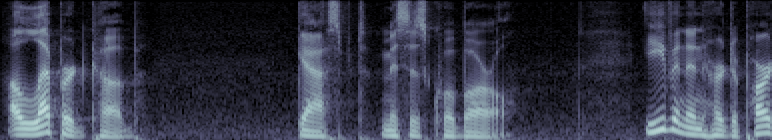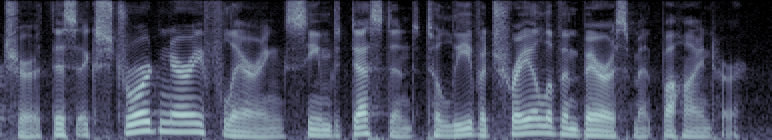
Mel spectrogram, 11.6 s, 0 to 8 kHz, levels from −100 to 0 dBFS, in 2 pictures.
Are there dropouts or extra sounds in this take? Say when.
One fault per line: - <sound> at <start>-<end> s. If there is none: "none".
none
